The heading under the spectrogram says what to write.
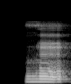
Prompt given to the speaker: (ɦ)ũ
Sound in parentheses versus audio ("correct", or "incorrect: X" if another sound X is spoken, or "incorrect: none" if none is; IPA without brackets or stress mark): correct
